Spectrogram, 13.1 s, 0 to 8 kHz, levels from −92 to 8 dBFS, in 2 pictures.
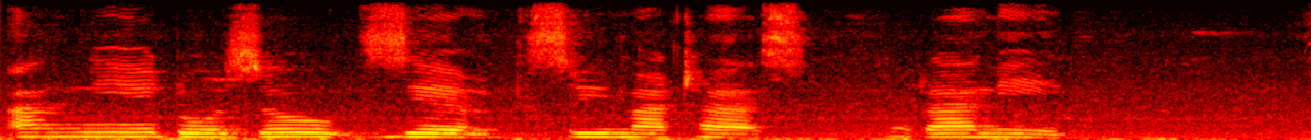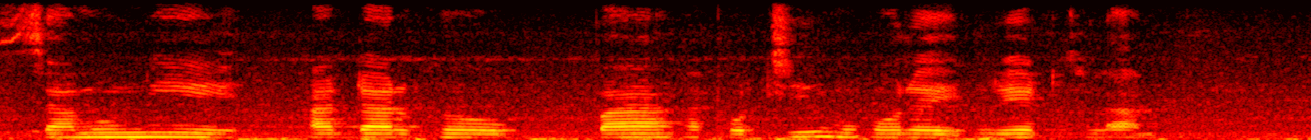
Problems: low volume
